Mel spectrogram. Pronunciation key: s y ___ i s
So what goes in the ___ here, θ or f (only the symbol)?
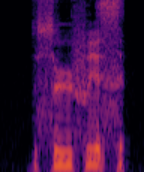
f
